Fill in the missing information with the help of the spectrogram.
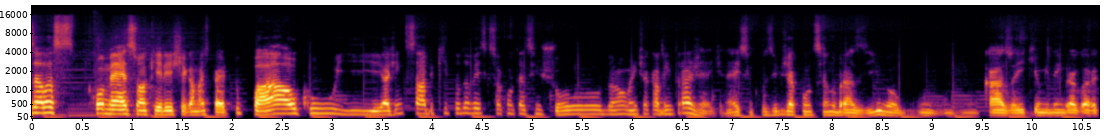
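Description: A Brazilian man hosts a music and news podcast in a mid-pitched voice. He talks casually, with plenty of informal street slang, over background music. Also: a little mellow. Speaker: podcast host.

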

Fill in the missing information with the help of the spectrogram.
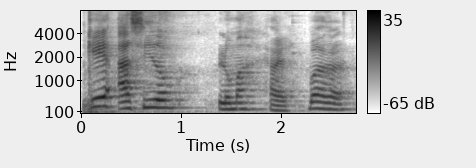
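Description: A podcast host with a lilt jokes his way through the chat. His voice sits high for a man, and he keeps the banter quick and teasing. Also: lively intonation. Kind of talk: casual podcast chat reacting to videos.

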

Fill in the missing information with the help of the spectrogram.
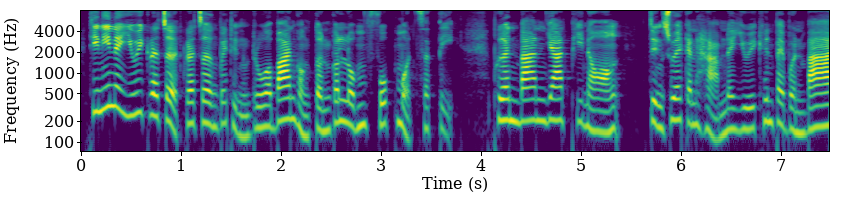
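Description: A woman narrating a ghost story in a dramatic, polite storytelling manner. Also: medium pitch.

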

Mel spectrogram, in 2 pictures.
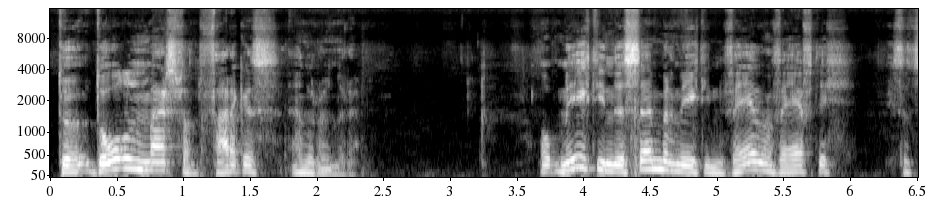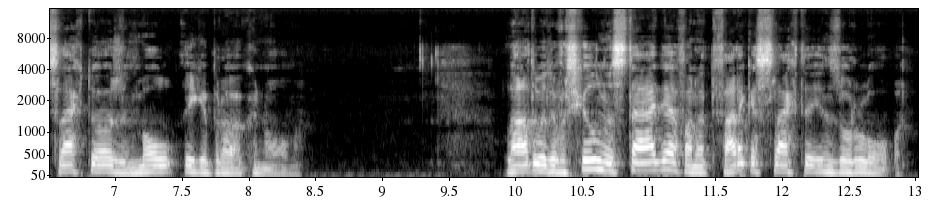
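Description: A Flemish-accented man reading local history aloud, in a measured, dryly wry tone. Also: mid-range voice, animated, dark tone. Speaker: storyteller.

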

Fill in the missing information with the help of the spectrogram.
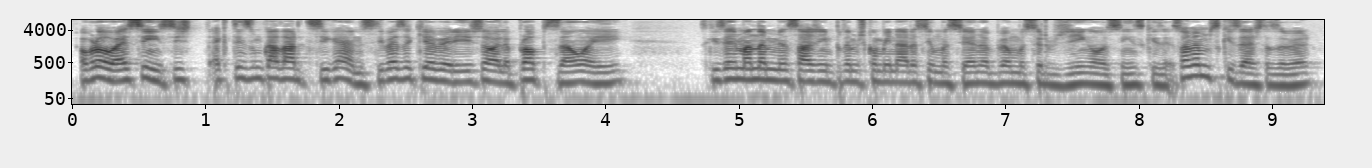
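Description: Slangy young-sounding Portuguese vlogger. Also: male voice, fairly high pitch, rapid-fire, fairly bright tone. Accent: European Portuguese. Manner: slangy, rambling, swears often. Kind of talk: casual chat reading viewer requests.

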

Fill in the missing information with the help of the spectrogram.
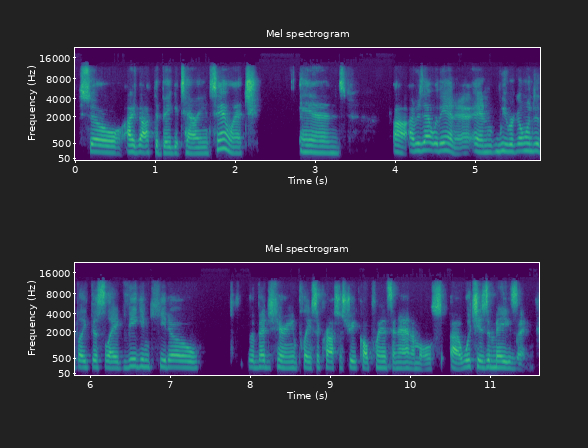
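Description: A woman telling a rambling, animated story in casual chat, swearing freely. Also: medium pitch, fairly quick, no echo.

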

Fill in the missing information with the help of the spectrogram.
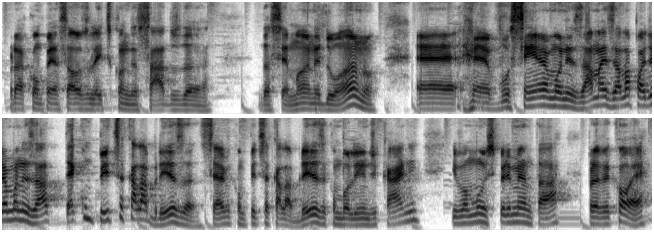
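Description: A man from co-hosting a podcast, explaining things in a relaxed way with stumbling restarts. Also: medium pitch, normal speed, faint music behind. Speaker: podcast co-host. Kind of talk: casual chat.

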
